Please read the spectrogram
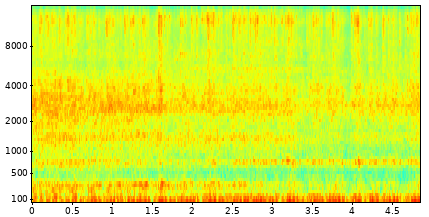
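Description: Box Chevy Caprice's V8 idling loud with a choppy, uneven low rumble from its exhaust.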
